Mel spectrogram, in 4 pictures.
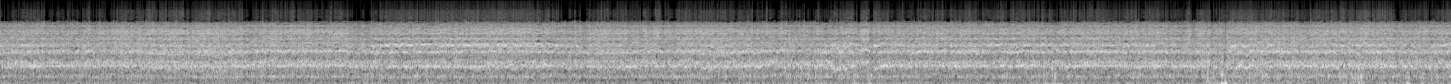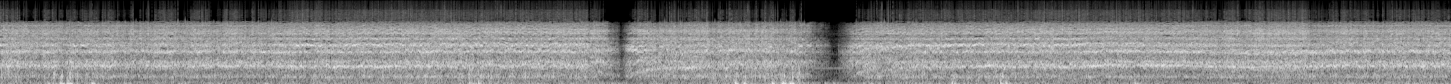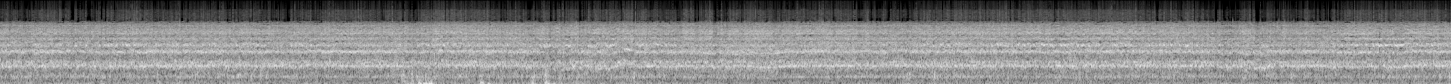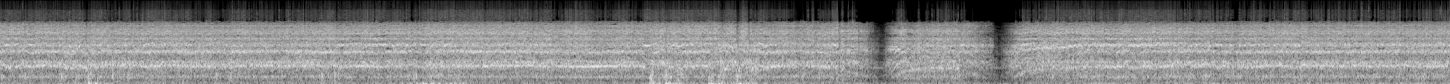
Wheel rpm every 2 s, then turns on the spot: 220, 230, 210, 220, 230, 230, 230, 240, 230, 210, 170, 150, 210, 220, 230, 230, 230, 230, 220, 230, 230, 220, 230, 230, 230, 220, 100, 190, 230.
none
